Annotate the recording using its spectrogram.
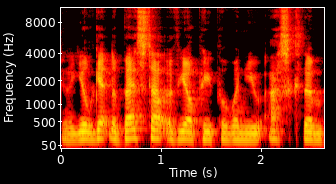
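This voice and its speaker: In a Yorkshire accent, a man of medium pitch speaks on a very clean recording with a silent background. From Yorkshire, northern England. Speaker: technology executive. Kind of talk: podcast interview.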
